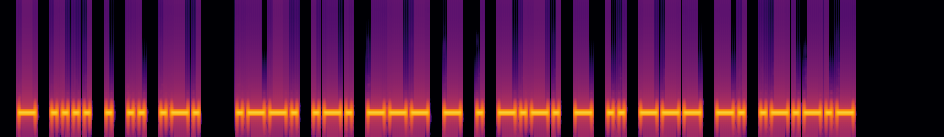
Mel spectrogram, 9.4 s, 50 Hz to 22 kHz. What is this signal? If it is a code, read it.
Morse code, heard as a keyed tone, about 21 wpm, 700 Hz. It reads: THEIR PROTECTION.
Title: Sentences from Top 1600 Words 22wpm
